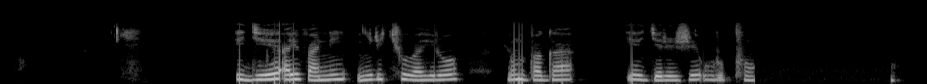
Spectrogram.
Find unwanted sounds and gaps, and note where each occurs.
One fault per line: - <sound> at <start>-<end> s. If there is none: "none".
none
